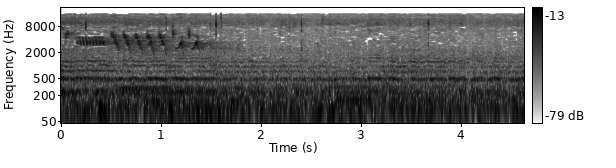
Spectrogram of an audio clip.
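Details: Apiary honey bees during intensive brood rearing, with young bees taking orientation flights and workers drinking heavily; a continuous droning hum with layered overtones and a brief higher whine near the start.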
